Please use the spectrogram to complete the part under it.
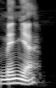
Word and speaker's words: Minya: A lot of fans detest Manila, son of Godzilla. And the guy says, actually, it's pronounced Minya.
